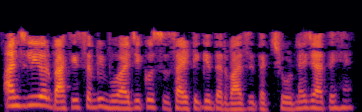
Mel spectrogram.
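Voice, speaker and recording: A woman's voice: on the low side, brisk, dry recording, dull audio. A woman narrating a scripted family story as a storyteller.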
